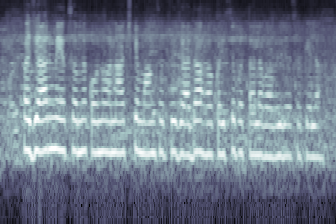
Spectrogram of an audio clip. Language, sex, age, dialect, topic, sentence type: Bhojpuri, female, 18-24, Western, agriculture, question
